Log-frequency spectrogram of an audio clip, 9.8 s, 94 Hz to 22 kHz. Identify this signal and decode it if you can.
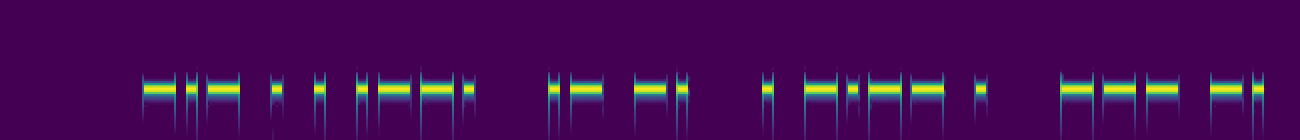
Morse code, heard as a keyed tone, about 15 wpm, 700 Hz. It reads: KEEP AN EYE ON
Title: Sentences from Top 1000 Words - Review Part 1 - 15wpm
